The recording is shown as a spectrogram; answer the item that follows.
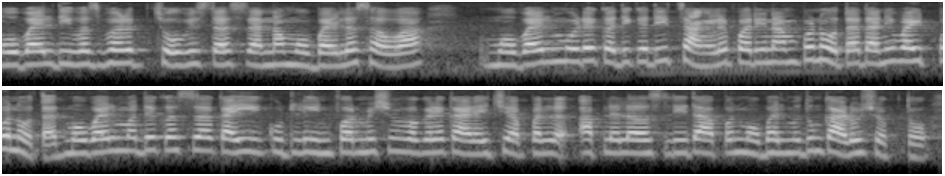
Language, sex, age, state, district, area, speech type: Marathi, female, 18-30, Maharashtra, Wardha, rural, spontaneous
